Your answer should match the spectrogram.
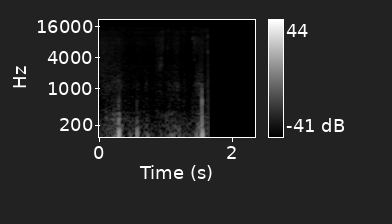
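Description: A few soft, low thumps, the last one the loudest, then the sound cuts off suddenly about one and a half seconds in.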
